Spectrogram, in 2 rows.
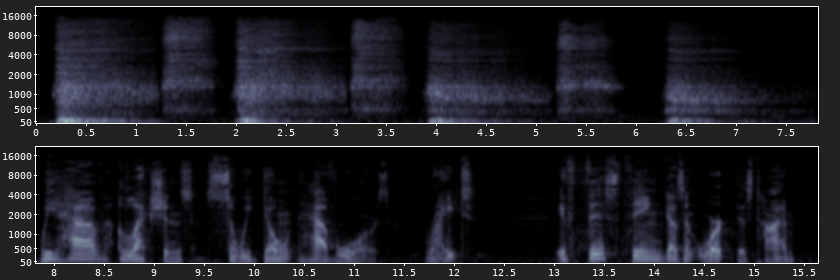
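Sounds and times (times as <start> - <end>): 
deep breaths taken slowly: 0.0 - 7.8, 12.4 - 13.0
speech: 7.9 - 12.3, 13.0 - 15.5.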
